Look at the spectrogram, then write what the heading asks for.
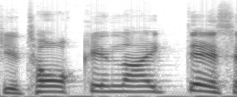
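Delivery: very high-pitched, bad put-on British accent. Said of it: "you try to do a British accent".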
